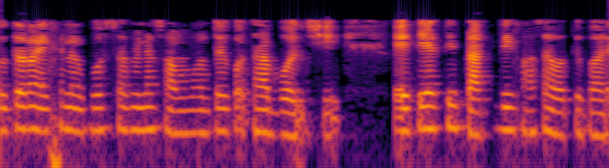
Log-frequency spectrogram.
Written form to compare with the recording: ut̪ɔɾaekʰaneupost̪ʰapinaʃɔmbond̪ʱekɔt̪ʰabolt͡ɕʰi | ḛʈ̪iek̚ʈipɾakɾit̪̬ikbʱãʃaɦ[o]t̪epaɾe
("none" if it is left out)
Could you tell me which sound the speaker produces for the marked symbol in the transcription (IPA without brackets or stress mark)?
o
